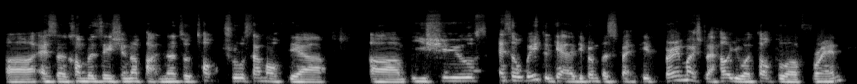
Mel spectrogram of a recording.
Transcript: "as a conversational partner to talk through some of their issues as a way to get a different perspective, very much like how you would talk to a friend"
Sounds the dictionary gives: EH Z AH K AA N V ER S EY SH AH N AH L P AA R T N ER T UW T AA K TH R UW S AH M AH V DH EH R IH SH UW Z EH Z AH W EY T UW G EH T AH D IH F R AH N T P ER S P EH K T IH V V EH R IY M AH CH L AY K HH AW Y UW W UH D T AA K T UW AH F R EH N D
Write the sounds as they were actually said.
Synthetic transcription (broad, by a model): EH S AH K AA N V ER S EY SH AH N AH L P AA T N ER T UW T AA K T R UW S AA M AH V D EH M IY SH UW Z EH S AH W EY T UW G EH T AH D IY F R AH N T P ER S P EH K T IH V V EH R IY M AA CH L AY K HH AW Y UW W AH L T AA K T UW AH F R EH N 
